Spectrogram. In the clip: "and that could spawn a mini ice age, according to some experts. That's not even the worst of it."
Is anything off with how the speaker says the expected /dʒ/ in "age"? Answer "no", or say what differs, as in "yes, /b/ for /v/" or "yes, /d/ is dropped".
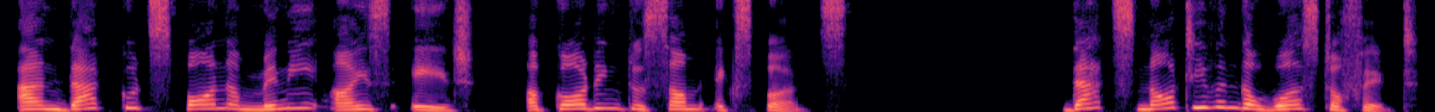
no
